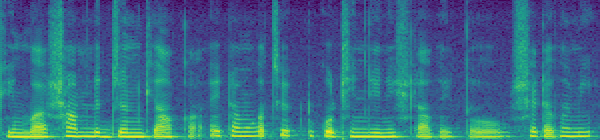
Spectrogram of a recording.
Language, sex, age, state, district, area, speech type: Bengali, female, 18-30, West Bengal, Darjeeling, urban, spontaneous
